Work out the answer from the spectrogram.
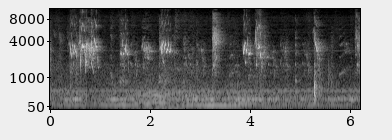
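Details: Pet budgerigar warbling in separated bursts of raspy, nasal chirps and squawks, roughly one every half second, over a low hum and faint rumble.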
